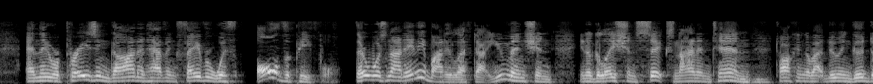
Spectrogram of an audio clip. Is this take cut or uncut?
cut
